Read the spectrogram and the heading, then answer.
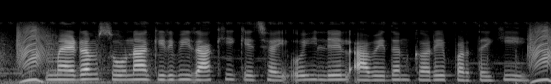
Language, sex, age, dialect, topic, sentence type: Maithili, female, 18-24, Southern/Standard, banking, question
